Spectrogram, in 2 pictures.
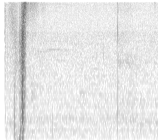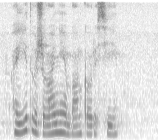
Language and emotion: Russian, neutral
